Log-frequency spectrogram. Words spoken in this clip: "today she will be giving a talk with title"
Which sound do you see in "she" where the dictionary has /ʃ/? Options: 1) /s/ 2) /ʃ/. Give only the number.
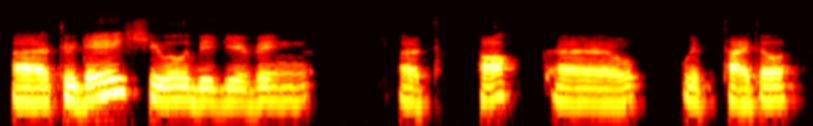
2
